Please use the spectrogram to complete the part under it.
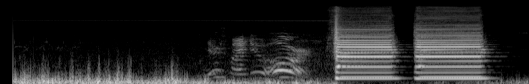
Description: Wind blows by, followed by a man yelling, after which a horn honks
